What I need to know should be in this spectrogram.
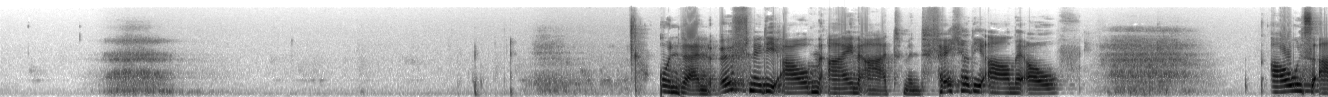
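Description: A woman breathes in and out deeply.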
